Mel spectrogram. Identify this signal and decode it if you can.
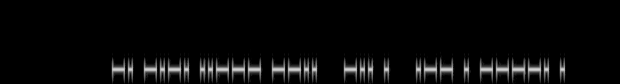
Morse code, heard as a keyed tone, about 30 wpm, 700 Hz. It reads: NC2Z DE WE9E
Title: USA Callsign DE Callsign - 4 Characters - 30wpm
